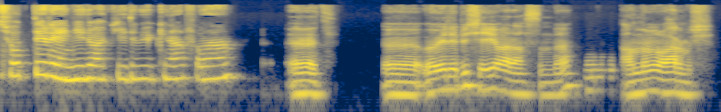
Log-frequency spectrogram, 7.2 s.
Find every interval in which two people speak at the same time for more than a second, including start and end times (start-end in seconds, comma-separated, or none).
none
